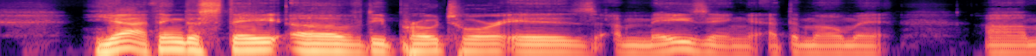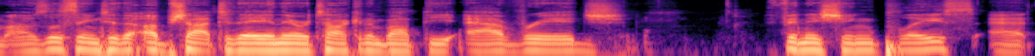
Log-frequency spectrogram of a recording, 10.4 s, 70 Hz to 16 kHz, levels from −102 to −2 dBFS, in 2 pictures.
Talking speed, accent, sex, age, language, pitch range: 185 wpm, American, male, 20-39, English, 105-125 Hz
